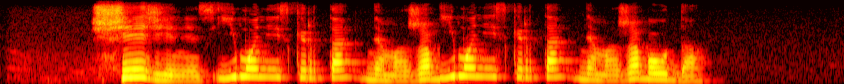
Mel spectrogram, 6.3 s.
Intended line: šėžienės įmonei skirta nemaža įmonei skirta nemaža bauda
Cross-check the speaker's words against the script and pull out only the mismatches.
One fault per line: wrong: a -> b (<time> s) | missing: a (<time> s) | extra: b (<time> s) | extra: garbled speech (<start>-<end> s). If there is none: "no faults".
no faults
